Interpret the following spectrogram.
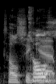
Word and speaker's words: Tulsi Gabbard: Tulsi Tulsi Gabbard.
